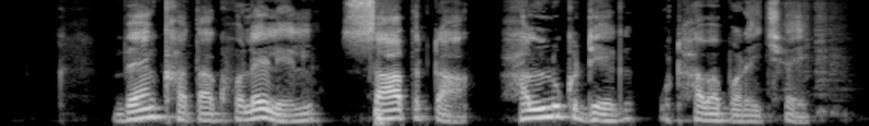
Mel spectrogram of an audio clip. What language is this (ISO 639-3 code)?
mai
